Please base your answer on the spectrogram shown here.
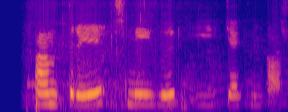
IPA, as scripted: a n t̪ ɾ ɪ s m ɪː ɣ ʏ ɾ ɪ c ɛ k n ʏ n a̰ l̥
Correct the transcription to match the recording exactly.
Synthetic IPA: a n t̪ ɾ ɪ s m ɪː ɣ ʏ ɾ i c ɛ k n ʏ m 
